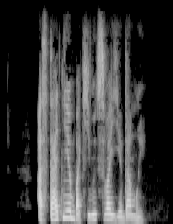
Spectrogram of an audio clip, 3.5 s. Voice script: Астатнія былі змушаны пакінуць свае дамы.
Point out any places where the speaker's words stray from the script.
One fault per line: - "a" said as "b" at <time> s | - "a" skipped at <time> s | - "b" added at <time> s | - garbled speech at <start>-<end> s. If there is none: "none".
- "былі змушаны" skipped at 1.4 s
